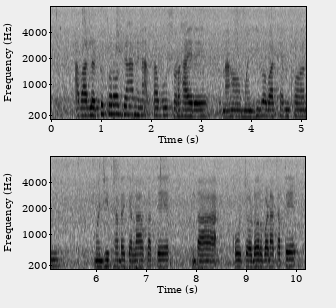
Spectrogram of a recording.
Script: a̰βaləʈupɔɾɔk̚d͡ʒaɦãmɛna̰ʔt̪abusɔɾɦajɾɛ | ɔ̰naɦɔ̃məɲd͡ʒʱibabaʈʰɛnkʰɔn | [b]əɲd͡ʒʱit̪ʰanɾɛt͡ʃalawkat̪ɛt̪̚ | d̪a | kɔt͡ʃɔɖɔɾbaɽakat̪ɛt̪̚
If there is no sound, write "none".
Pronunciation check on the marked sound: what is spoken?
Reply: m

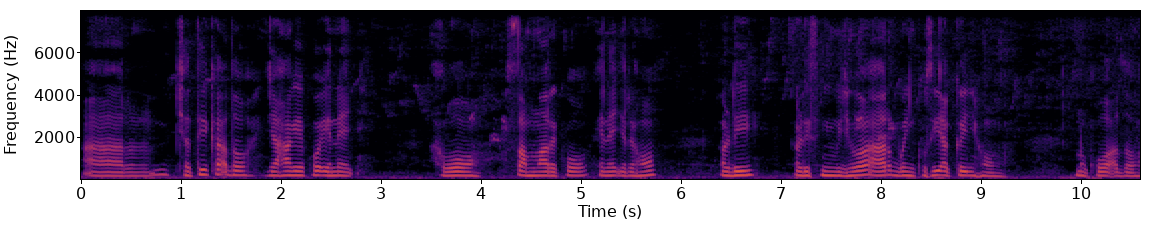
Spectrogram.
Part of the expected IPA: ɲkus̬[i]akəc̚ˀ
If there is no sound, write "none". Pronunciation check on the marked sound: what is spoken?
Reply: i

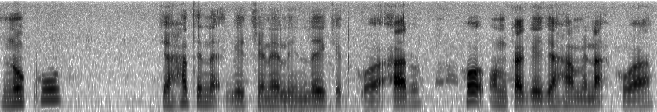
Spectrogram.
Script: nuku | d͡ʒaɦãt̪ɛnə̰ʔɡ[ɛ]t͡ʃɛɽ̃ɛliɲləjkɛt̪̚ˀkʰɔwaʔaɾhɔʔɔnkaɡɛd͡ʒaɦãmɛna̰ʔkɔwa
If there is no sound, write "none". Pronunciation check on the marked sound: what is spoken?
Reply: ɛ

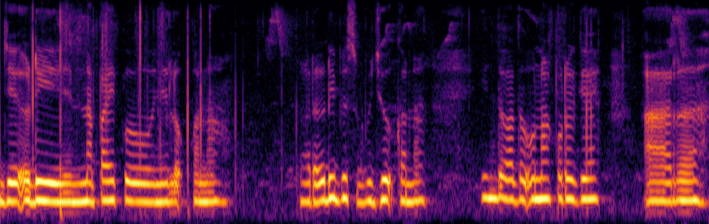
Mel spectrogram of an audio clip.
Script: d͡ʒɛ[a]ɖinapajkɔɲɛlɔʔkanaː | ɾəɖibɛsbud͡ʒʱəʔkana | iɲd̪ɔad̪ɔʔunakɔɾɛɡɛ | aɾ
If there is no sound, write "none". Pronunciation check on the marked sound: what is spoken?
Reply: ə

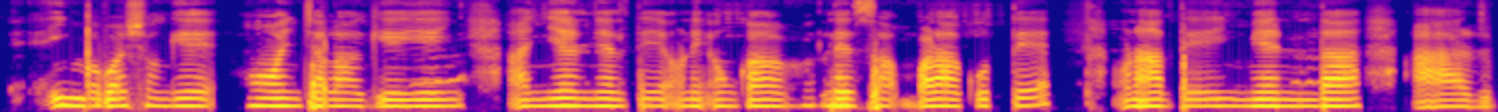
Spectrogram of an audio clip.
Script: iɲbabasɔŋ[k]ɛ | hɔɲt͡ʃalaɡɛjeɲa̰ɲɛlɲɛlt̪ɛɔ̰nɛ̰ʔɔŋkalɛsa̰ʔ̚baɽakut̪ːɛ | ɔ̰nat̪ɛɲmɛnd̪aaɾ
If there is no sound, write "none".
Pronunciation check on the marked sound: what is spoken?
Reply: ɡ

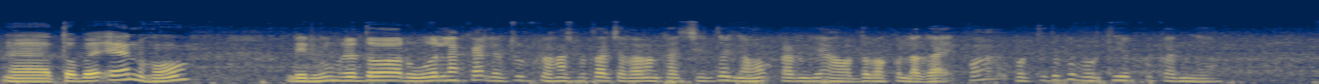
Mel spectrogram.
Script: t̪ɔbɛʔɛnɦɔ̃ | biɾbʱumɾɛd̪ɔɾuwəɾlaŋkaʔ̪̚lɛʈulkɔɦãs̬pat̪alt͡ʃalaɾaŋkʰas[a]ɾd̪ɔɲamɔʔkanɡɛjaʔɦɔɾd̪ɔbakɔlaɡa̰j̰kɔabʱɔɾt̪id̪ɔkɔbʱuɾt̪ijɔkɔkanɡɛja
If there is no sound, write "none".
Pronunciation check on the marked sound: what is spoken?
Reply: i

